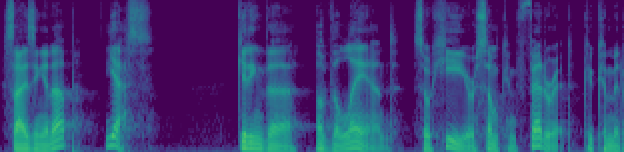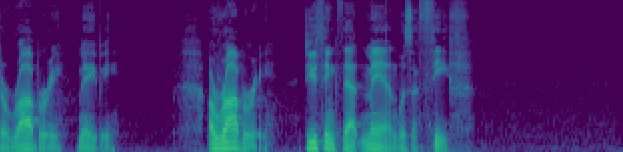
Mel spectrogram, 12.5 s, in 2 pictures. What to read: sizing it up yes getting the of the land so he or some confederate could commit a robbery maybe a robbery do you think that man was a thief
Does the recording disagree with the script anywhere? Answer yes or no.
no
